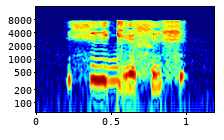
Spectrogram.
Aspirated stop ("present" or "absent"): absent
